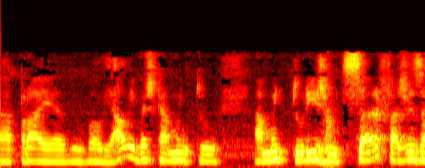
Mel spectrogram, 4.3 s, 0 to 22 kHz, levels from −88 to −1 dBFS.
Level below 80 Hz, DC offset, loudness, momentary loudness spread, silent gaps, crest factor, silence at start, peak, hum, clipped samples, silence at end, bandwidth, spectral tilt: -52 dBFS; under 0.1%; -19 LUFS; 9 LU; none; 16 dB; 0 s; -4 dBFS; none; under 0.1%; 0 s; 7.2 kHz; -5 dB/octave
